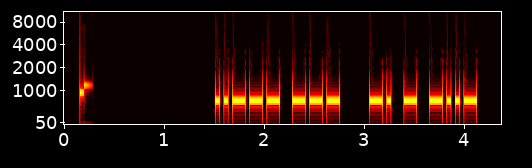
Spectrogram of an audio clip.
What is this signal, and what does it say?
Morse code, heard as a keyed tone, about 28 wpm, 700 Hz. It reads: 2O NTX
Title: Winter Field Day Exchanges Encore 28wpm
